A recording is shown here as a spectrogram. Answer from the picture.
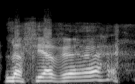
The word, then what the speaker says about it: Lefevre: I can never say his name right. Dan Lefevre. – Lefevre. – Lefevre. Dan Lefevre. Yeah. – Yeah. It's all French spelling.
